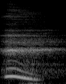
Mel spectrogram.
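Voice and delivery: short falling sigh of relief; relieved sigh. Acted. Reader as the danger passes and chest deflates, relieved sigh. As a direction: let the breath drop out in relief.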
